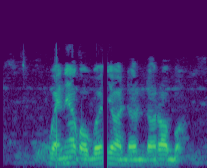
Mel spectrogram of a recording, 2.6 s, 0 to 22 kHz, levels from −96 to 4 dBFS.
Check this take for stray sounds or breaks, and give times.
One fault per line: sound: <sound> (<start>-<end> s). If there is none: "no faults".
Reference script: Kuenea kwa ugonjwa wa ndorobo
sound: dropout (1.3-1.3 s)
